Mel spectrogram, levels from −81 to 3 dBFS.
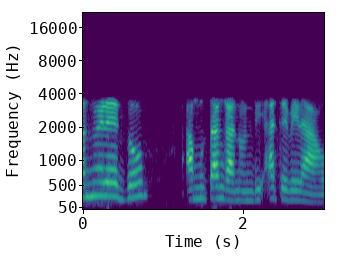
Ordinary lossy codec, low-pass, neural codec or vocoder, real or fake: none; 3.6 kHz; none; real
